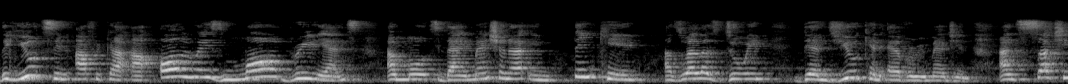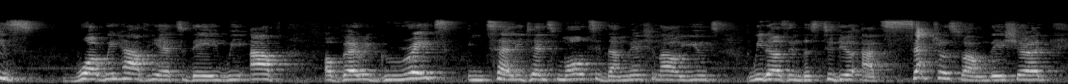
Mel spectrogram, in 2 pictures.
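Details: Adult female speaker; normal speech.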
